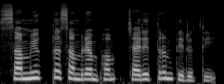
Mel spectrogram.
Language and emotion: Malayalam, neutral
